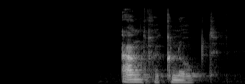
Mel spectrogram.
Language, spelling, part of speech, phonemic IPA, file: Dutch, aangeknoopt, verb, /ˈaŋɣəˌknopt/, Nl-aangeknoopt.ogg
- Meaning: past participle of aanknopen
